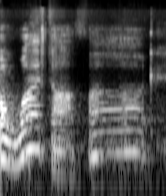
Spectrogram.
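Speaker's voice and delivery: soft, high, drawn-out amazement; imagined disbelief. Retold or imitated. Future listeners hearing the story, mock stunned disbelief. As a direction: let it out slowly, hushed and stunned. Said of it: "people are going to go".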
